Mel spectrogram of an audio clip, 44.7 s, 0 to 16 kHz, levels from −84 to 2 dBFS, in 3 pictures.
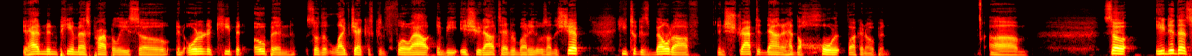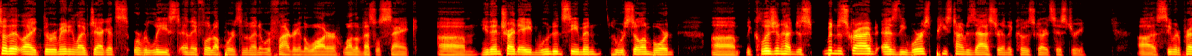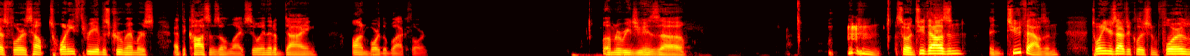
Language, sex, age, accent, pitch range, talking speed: English, male, 30-49, American, 115-150 Hz, 205 wpm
